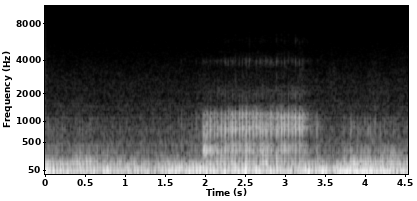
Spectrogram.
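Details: Deep, even purring from a male kitten being massaged indoors, with one clear mid-clip burst of fur rubbing over the rumble.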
